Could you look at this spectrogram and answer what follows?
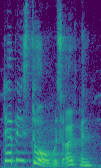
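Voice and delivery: plain reading voice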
